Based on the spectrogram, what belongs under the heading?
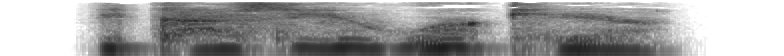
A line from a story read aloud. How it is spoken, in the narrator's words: Alice murmured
